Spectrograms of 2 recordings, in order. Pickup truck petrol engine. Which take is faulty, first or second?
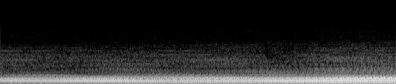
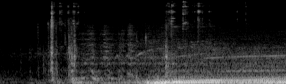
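first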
